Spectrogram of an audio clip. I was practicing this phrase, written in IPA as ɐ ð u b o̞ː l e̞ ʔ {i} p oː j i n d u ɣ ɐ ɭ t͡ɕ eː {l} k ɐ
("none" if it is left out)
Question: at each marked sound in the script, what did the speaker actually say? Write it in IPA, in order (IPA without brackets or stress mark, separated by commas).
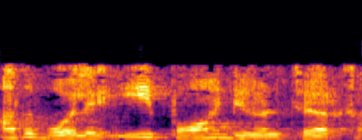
iː, r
